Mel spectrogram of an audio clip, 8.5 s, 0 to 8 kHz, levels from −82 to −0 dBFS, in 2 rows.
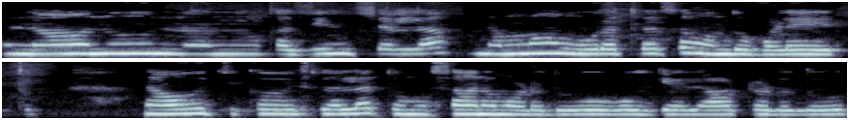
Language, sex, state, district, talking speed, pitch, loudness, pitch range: Kannada, female, Karnataka, Dakshina Kannada, 140 wpm, 235 Hz, -16 LUFS, 225-245 Hz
